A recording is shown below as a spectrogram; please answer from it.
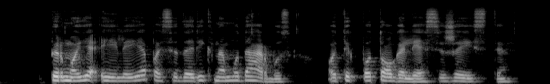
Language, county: Lithuanian, Vilnius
